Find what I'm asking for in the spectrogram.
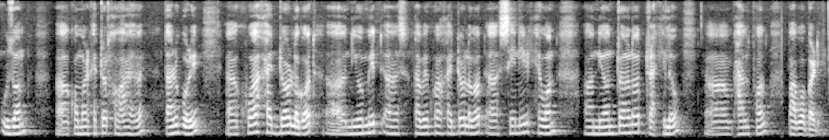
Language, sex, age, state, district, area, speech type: Assamese, male, 18-30, Assam, Sonitpur, rural, spontaneous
